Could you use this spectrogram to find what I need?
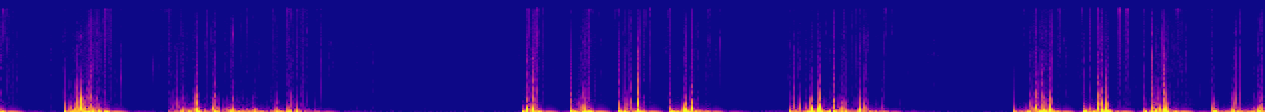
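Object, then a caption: Silicone ear of a binaural microphone. A pale pink, soft and solid silicone ear of a binaural microphone is scratched inside the ear canal with the metal tip of a wooden-handled dot stick. Four bursts of dense, rapid scratching and tapping are heard, deep and muffled with almost all energy in the low range, separated by short silences.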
